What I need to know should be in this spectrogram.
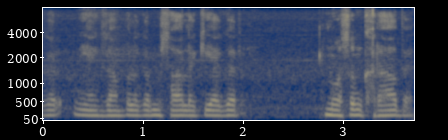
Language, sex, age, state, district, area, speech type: Dogri, male, 45-60, Jammu and Kashmir, Reasi, urban, spontaneous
